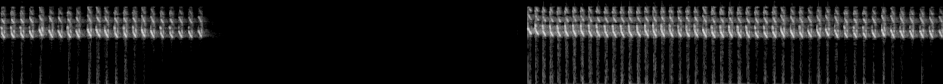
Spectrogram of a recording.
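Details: White-eye, known locally as cililin, in a clear-voiced tutor recording for songbirds: a fast, high, buzzy chattering phrase of rapidly repeated chirps for two seconds, a three-second silence, then the chatter resumes strongly.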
